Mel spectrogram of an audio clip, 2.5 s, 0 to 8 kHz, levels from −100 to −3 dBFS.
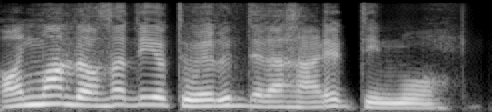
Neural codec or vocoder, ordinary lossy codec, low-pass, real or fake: codec, 16 kHz, 0.5 kbps, X-Codec, HuBERT features, trained on general audio; none; 7.2 kHz; fake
